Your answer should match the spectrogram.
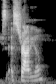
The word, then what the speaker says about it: estradiol: Is that how you say it? Estradiol? – Emily. Estradiol. – Estradiol.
